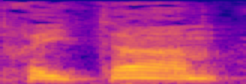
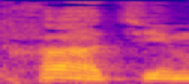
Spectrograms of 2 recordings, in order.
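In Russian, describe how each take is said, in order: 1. Слово произносится как haytam. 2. Слово произносится как hatim. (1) "можно говорить хайтам" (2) "можно говорить хатим"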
